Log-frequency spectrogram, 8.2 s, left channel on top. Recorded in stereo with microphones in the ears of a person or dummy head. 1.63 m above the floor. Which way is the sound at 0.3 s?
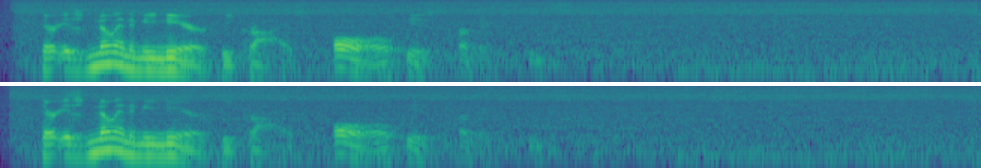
15° right (ahead or behind).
